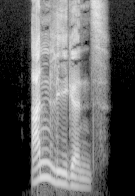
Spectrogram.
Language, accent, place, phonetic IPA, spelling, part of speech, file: German, Germany, Berlin, [ˈanˌliːɡn̩s], Anliegens, noun, De-Anliegens.ogg
- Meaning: genitive singular of Anliegen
